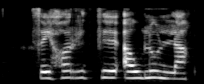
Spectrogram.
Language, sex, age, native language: Icelandic, female, 8, Icelandic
